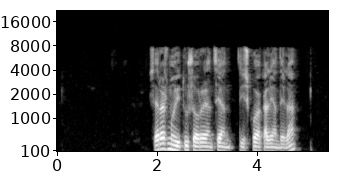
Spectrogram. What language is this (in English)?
Basque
